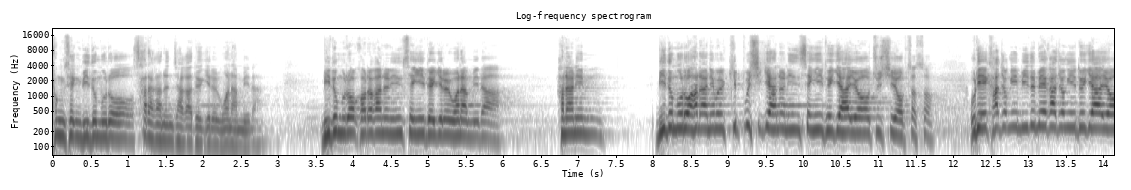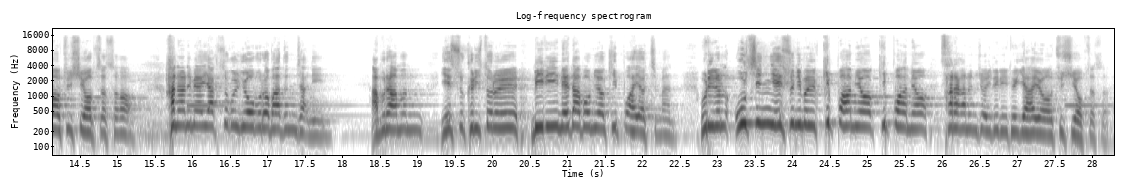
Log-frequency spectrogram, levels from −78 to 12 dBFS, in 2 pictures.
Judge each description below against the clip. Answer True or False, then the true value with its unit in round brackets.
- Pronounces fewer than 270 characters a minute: False (340 characters per minute)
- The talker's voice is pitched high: True (205 Hz)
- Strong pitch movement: True (5.8 semitones)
